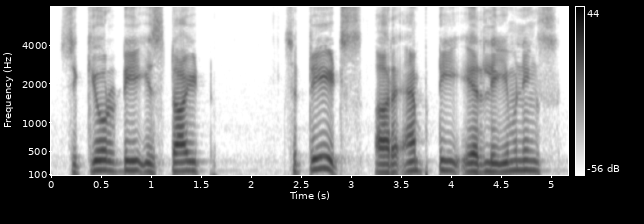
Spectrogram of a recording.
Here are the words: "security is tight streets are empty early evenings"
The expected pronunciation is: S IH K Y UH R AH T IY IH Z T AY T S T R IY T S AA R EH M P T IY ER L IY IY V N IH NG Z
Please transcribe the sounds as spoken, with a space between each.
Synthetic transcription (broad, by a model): S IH K Y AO R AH T IY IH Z T AY T S T IY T S AA R EH M P T IY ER L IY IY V N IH NG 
